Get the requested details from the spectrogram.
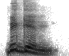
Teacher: The last syllable is more emphasized. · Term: last syllable is stressed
